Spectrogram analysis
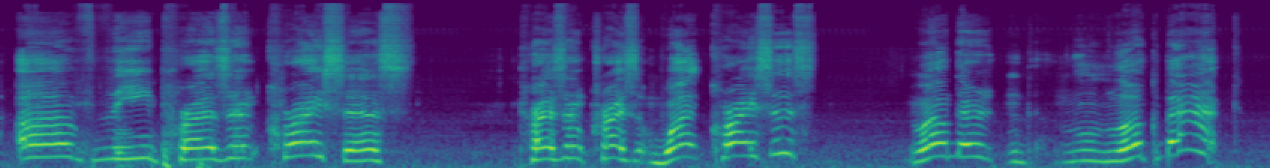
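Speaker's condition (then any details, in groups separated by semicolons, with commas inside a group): No condition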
